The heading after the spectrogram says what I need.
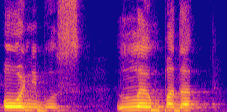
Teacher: é o caso por exemplo de ônibus lâmpada porque são acentuadas porque sílaba tônica está na antepenúltima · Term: proparoxítonas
